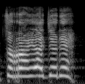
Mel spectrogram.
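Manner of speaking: loud, high heated blurt; mock angry outburst. Spouse blurting divorce in anger, loud and high. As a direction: snap it out in a fight. Quoted quarrel line.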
